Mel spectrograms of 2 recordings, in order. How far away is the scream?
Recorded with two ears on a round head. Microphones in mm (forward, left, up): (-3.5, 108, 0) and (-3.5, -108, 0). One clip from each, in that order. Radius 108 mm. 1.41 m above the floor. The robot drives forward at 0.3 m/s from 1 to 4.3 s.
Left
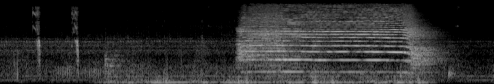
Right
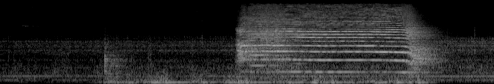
About 3.5 m.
